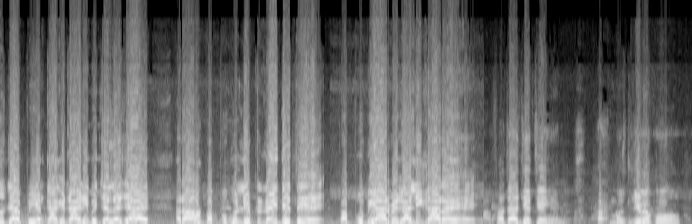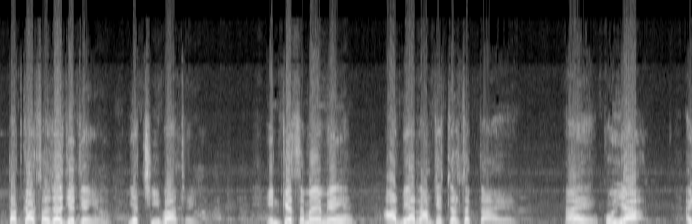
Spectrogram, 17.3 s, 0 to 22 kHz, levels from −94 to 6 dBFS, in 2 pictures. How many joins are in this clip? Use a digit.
2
